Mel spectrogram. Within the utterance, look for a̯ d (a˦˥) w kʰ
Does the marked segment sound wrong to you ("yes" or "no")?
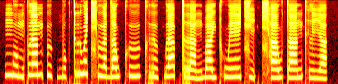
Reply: no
